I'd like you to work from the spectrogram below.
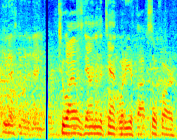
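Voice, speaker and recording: A man's voice: fairly high pitch, fairly even intonation, a little fast, a loud crowd. A man hosting a travel vlog, giving easygoing commentary while walking through a busy outdoor RV show. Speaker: vlog host. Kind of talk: casual walk-through commentary. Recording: noisy outdoor camera audio.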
